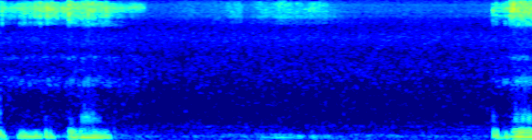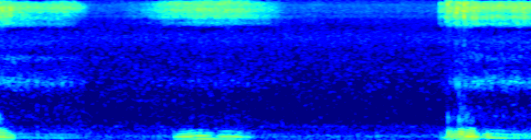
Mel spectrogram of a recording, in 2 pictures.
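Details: Shiba Inu asleep after a day at the dog run, snoring in low rumbling bursts roughly every two to three seconds, with soft breathy hiss between snores in a quiet room.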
